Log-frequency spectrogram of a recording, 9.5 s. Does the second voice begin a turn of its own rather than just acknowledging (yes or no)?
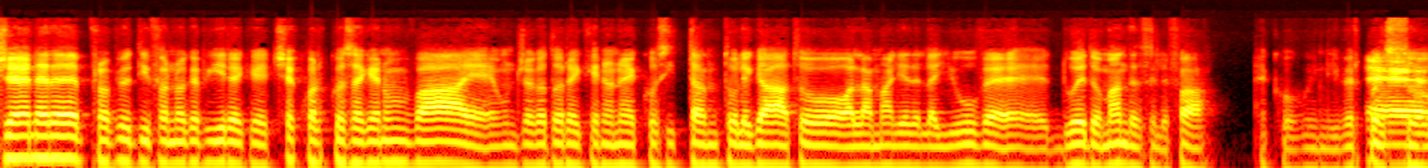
yes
